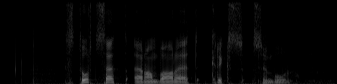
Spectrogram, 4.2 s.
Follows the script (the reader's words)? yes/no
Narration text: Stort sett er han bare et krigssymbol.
yes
